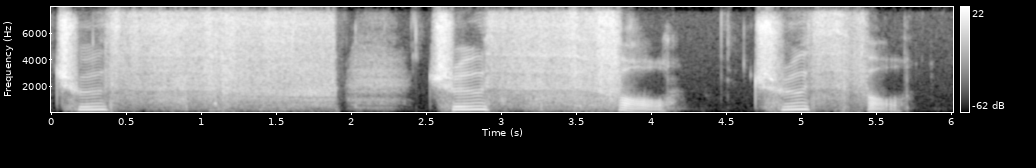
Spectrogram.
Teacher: keep your airflow going as you move your position with your teeth on your bottom lip for the f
